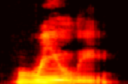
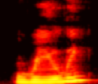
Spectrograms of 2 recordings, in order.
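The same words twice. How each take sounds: First: It sounds flat and sarcastic. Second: It rises in pitch and sounds surprised. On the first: The speaker doubts or mocks what was said. The speaker calls it wrong. "It almost sounds like you're being sarcastic" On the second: The speaker is genuinely surprised. The speaker calls it right. "raise up your voice a little bit and stress it"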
